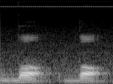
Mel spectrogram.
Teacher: Dia caranya terangkat pangkal lidah dan semua lidah merapat ke langit-langit.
